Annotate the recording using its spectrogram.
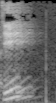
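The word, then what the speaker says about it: trí (識): Chữ thức này nên đọc là trí.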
